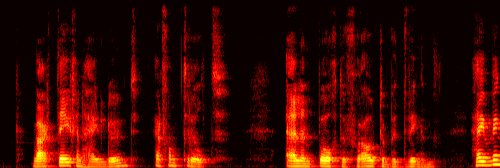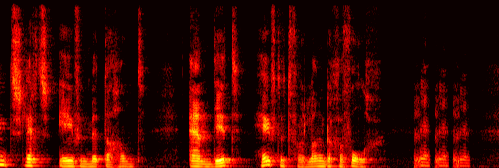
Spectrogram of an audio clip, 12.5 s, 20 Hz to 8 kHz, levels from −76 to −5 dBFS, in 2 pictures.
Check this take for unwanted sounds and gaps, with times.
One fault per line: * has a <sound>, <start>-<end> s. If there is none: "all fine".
* has a laugh, 11.4-12.1 s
